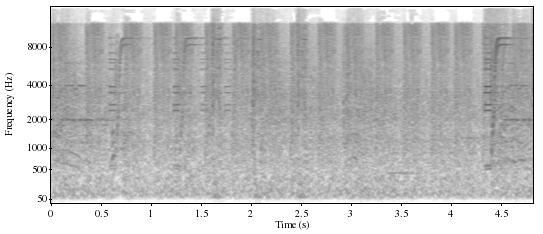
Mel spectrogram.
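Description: Rapid, overlapping gunfire and explosive bursts from a video game, dense and continuous with repeated sharp impacts, loud throughout with a couple of rising whistles.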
